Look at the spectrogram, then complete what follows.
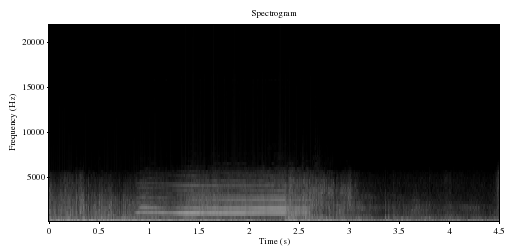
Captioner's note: man screaming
